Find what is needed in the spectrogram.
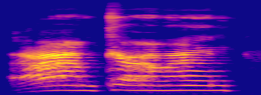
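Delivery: put-on suspicious old goblin at the door; lightly played wary old goblin; lightly voiced old goblin.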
